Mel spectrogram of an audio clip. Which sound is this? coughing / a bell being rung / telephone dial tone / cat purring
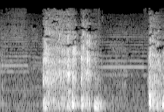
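coughing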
